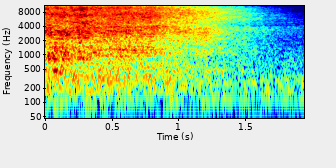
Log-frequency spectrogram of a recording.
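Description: A steam cleaner lets out one strong, close hiss that gradually tapers away over two seconds, with no talking.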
